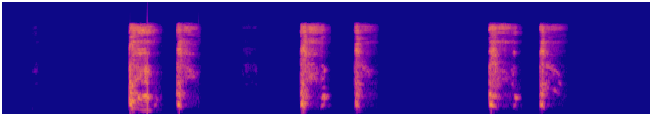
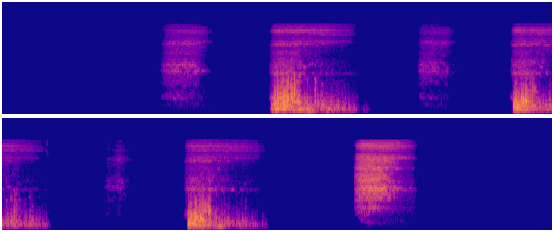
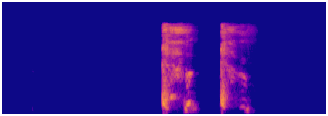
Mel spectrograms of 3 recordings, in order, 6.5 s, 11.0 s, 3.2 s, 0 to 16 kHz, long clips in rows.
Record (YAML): three_cough_length: 6.5 s
three_cough_amplitude: 32767
three_cough_signal_mean_std_ratio: 0.31
exhalation_length: 11.0 s
exhalation_amplitude: 27340
exhalation_signal_mean_std_ratio: 0.31
cough_length: 3.2 s
cough_amplitude: 30406
cough_signal_mean_std_ratio: 0.28
survey_phase: beta (2021-08-13 to 2022-03-07)
age: 18-44
gender: Female
wearing_mask: 'No'
symptom_none: true
smoker_status: Current smoker (1 to 10 cigarettes per day)
respiratory_condition_asthma: false
respiratory_condition_other: false
recruitment_source: REACT
submission_delay: 2 days
covid_test_result: Negative
covid_test_method: RT-qPCR
influenza_a_test_result: Negative
influenza_b_test_result: Negative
